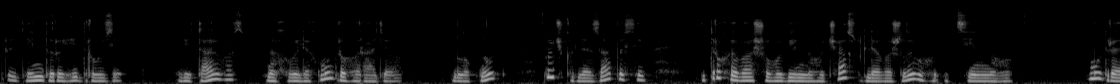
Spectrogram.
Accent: native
